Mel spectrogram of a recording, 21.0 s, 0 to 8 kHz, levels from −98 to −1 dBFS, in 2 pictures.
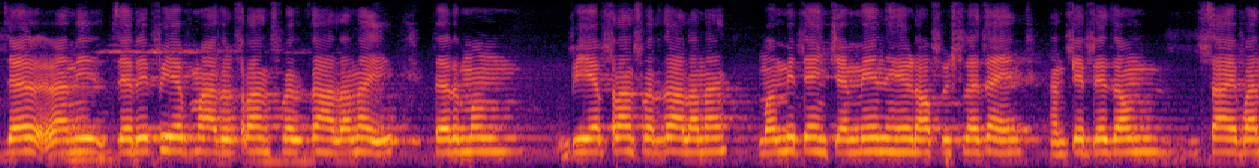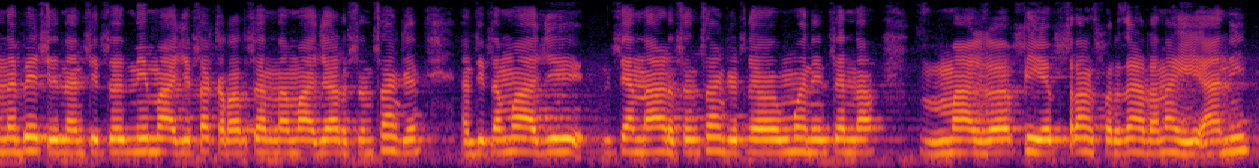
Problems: none marked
